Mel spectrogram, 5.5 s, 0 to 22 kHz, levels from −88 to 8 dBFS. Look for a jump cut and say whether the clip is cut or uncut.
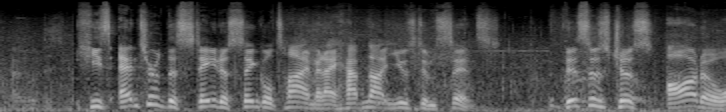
cut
